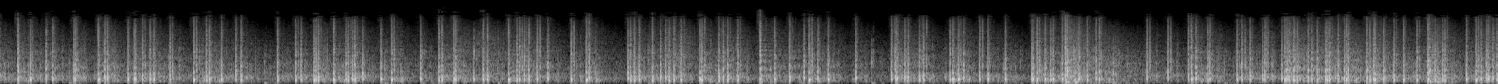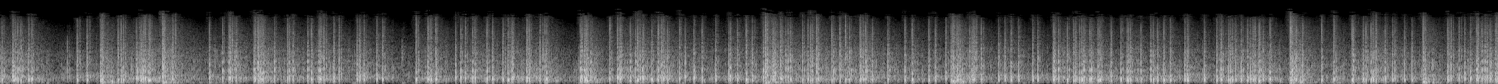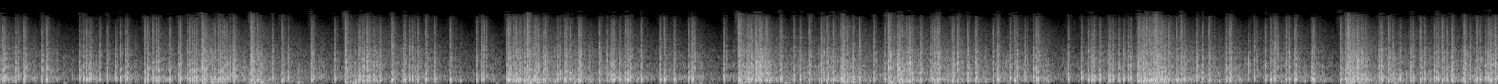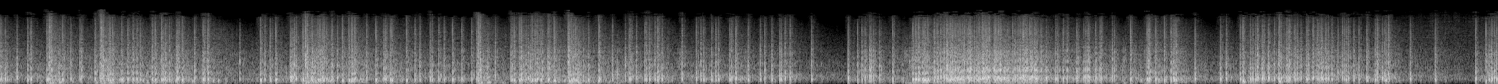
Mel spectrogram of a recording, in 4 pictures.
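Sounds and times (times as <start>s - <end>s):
firework crackling: 0.0s - 59.9s.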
